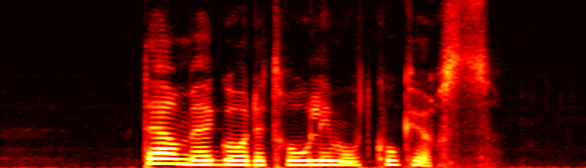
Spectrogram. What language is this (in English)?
Norwegian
